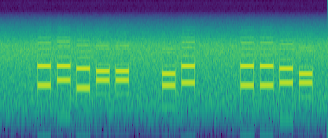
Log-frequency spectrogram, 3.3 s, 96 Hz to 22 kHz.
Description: DTMF, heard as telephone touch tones, dialled by machine, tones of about 130 ms. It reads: BD300 4C BB97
